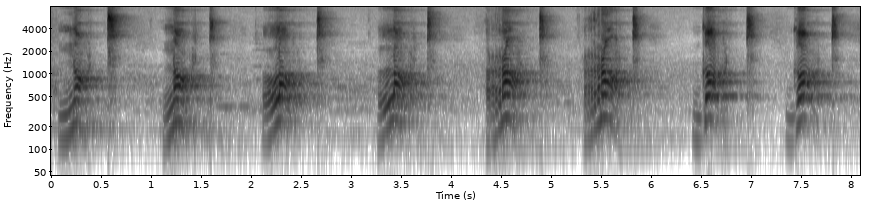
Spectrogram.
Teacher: you do not round your lips greatly you just do a slight rounding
